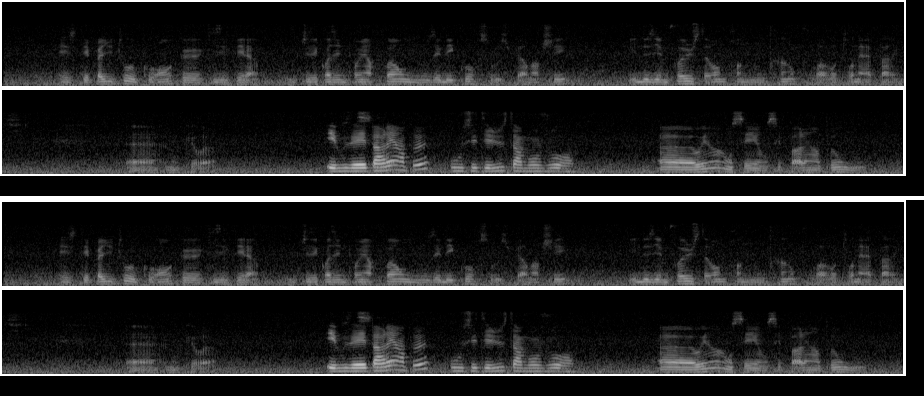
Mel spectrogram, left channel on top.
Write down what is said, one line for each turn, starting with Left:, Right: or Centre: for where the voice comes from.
Left: et j'étais pas du tout au courant que qu'ils étaient là. Donc je les ai croisés une première fois, on faisait des courses au supermarché, et une deuxième fois juste avant de prendre mon train pour euh, retourner à Paris. Euh, donc euh, voilà,
Right: Et vous avez
Left: c'est
Right: parlé
Left: euh,
Right: un peu? Ou c'était juste un bonjour?
Left: euh, oui non, on s'est on s'est parlé un peu, on,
